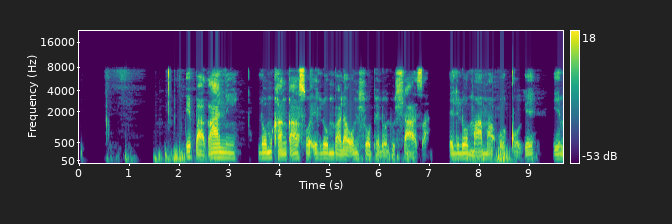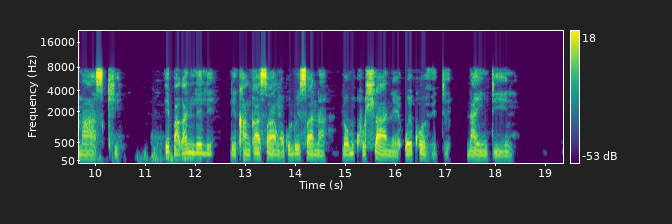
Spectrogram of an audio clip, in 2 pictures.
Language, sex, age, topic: North Ndebele, male, 36-49, health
